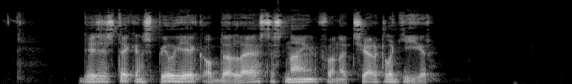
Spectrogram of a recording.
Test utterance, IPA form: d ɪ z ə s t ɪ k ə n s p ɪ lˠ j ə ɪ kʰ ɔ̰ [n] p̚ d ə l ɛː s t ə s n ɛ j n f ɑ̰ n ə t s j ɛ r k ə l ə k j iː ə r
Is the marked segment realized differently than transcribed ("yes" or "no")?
yes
